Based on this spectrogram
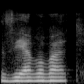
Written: zjavovať

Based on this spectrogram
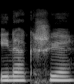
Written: inakšie

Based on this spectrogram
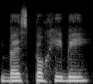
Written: bezpochyby

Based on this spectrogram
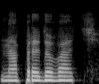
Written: napredovať

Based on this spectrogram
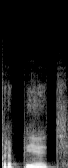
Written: trpieť

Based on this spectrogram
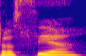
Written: prsia

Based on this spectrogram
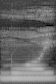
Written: moj

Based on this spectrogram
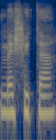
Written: mešita

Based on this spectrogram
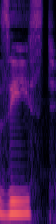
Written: zísť

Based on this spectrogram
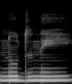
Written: nudný

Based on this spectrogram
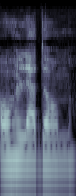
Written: ohľadom

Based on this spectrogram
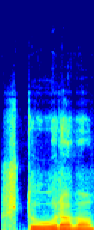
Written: ŠTÚROVO

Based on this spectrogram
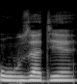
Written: úzadie

